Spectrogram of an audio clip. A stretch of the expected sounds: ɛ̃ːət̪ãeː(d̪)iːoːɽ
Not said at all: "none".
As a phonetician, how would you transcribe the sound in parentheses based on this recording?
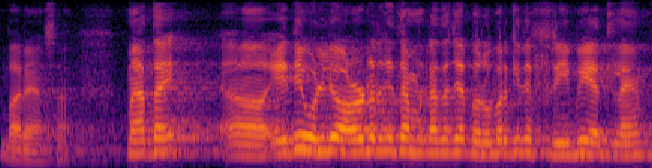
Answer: d̪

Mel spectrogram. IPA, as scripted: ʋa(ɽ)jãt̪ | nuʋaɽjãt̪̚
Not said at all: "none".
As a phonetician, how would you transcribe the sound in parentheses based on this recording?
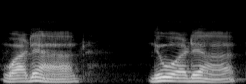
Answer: ɽ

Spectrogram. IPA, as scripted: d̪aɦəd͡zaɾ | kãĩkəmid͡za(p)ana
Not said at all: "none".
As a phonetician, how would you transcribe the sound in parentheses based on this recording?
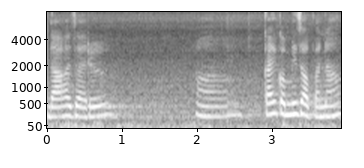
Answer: p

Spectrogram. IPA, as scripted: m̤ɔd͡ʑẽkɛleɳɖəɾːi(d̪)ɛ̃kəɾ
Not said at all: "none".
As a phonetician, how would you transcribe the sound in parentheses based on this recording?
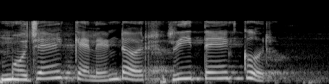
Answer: t̪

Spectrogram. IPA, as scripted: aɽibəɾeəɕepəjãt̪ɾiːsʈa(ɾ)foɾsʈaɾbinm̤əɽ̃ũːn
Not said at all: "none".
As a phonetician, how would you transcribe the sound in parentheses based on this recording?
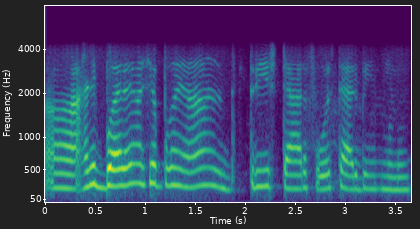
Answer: ɾ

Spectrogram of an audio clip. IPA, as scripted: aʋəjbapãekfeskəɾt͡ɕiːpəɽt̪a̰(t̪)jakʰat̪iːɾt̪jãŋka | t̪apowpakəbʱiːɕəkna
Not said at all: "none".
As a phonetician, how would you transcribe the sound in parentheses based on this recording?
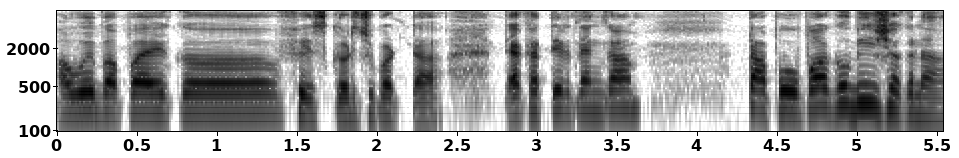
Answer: t̪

